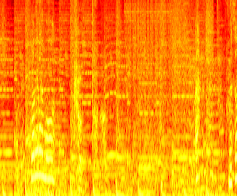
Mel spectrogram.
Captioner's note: confident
